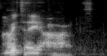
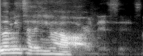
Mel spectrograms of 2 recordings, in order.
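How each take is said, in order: First: Much softer, half to himself; quieter repeat. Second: Said in the usual way. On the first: Shown as a demonstration. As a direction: drop it to a murmur.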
